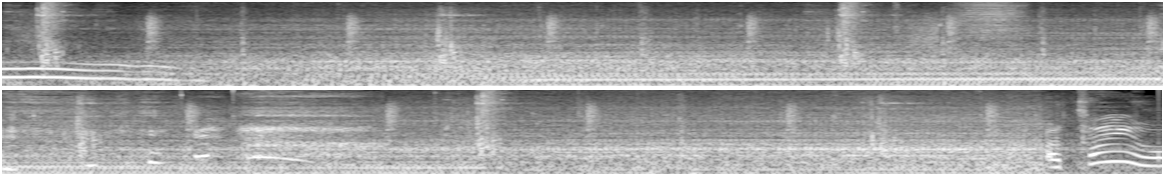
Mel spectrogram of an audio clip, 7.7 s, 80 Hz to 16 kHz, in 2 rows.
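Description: A Sinnis Terrain 125 motorcycle rides and leans through corners, its small engine droning steadily under wind rush with rising and falling pitch, close and continuous.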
